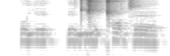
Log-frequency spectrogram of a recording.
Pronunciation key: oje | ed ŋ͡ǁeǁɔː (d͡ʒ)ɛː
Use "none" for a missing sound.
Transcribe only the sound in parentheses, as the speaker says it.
d͡z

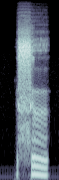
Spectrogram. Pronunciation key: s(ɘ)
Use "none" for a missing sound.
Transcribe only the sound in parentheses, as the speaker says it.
ɘ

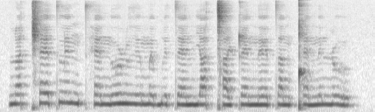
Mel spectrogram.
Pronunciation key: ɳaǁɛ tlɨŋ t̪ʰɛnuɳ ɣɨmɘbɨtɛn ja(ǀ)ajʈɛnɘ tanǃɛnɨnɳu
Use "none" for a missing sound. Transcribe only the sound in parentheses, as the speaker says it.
ǀ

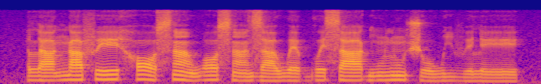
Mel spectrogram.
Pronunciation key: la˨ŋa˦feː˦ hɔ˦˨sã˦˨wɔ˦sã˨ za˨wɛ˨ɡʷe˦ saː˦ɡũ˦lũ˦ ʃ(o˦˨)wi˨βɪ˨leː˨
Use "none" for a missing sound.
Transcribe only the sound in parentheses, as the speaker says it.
o˨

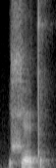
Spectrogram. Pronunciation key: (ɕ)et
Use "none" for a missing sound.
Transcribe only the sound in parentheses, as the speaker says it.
ɕ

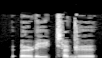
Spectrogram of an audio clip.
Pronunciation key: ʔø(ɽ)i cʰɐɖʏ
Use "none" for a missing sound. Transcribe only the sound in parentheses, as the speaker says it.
ɽ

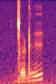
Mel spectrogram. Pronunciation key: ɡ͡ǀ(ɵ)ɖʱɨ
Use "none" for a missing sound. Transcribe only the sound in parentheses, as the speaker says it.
ɵ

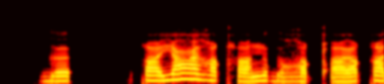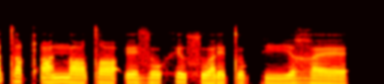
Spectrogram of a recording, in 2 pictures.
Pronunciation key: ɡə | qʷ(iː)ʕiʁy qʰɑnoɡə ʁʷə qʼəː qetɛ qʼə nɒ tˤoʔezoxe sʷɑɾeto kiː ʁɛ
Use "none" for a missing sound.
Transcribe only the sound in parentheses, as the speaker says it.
iː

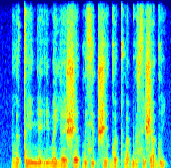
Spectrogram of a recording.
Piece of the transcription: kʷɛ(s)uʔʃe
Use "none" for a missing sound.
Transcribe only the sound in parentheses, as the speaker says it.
sʲ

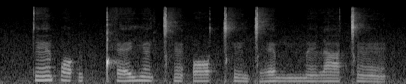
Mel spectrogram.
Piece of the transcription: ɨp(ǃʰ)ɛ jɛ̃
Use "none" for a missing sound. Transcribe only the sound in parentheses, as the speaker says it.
ǃʰ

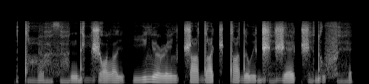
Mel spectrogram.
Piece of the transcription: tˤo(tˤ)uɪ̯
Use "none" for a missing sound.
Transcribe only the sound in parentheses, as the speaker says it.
d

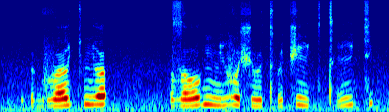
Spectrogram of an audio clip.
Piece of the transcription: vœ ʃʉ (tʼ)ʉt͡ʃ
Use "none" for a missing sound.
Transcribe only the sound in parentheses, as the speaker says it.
tʼ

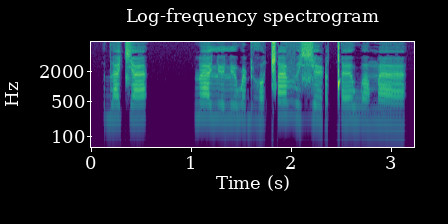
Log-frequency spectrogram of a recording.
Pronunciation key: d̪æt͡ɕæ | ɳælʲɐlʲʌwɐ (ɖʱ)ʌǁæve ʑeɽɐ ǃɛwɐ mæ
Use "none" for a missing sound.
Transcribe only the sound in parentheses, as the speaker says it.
ɖʱ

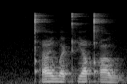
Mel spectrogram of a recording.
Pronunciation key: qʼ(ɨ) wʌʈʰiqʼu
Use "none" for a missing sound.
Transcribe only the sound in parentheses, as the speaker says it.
i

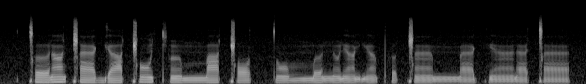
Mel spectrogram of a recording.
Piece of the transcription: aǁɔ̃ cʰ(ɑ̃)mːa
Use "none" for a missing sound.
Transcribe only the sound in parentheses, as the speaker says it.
ə̃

